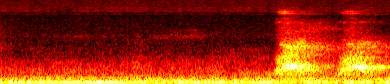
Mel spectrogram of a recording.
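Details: During morning obedience training, the Cane Corso Charme lets out two short, sharp barks after a quiet stretch of low hum, between spoken commands to the female dog.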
